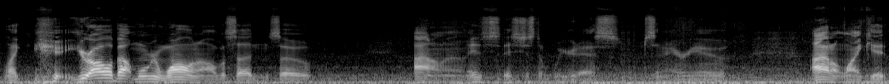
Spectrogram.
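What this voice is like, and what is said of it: Rough, strained-sounding voice. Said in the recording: “Sorry about my voice. It sounds like shit”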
